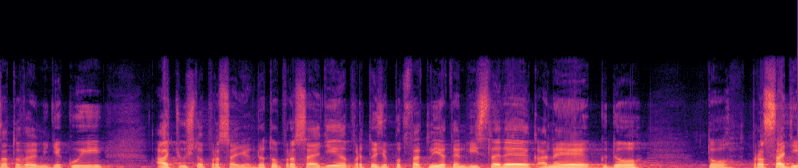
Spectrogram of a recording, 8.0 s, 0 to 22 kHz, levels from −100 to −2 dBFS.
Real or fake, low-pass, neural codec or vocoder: real; 14.4 kHz; none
